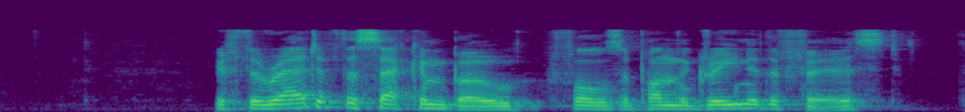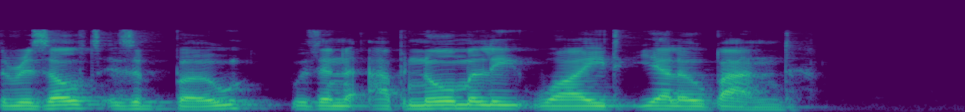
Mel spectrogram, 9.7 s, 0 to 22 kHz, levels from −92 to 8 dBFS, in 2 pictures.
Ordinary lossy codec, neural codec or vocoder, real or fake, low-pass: none; none; real; 7.2 kHz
